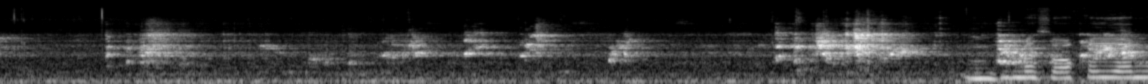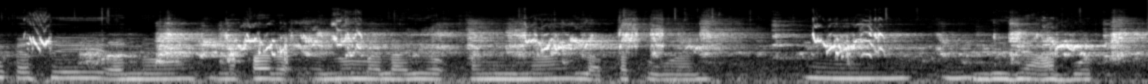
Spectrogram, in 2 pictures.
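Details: Budgerigars chatter with rapid, scratchy squawks and chirps while feeding, seemingly jostling over nearly finished food, as a man talks in Filipino in the background.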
